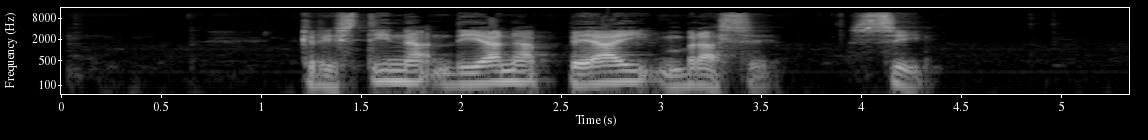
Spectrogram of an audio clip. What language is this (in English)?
Galician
